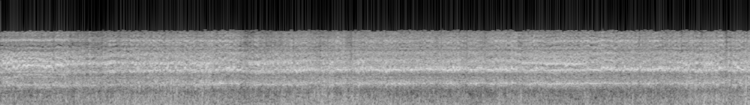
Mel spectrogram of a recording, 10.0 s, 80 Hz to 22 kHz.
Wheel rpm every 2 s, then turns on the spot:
190, 220, 230, 230, 220.
none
